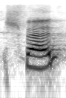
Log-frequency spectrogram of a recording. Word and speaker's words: Szwed: It's Szwed. So phonetically. Hold on. I said Szwed. But I think it's more like, if you were to spell it phonetically, So Szwed.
